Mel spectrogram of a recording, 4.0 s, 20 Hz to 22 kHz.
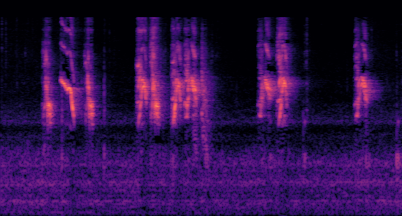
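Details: Eurasian tree sparrows at a balcony feeder on 28 October 2020, not yet used to a huge new feeder, give short bursts of chirping, several quick notes per second in clusters about a second apart, over a faint low hum.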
